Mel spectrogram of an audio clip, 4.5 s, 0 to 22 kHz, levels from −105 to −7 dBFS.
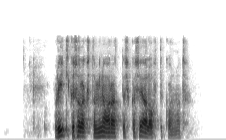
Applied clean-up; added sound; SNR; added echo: none; none; none; none.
